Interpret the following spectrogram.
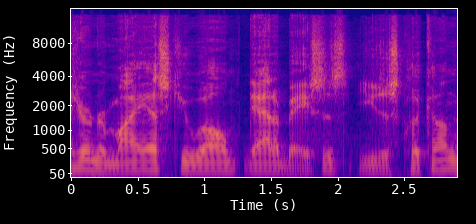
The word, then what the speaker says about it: MySQL: to create a mysql database and yes it's pronounced mysql not my sequel so the next time you're at a dinner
